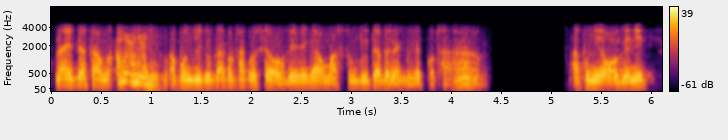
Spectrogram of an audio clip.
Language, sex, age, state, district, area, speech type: Assamese, male, 60+, Assam, Sonitpur, urban, conversation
